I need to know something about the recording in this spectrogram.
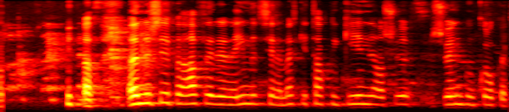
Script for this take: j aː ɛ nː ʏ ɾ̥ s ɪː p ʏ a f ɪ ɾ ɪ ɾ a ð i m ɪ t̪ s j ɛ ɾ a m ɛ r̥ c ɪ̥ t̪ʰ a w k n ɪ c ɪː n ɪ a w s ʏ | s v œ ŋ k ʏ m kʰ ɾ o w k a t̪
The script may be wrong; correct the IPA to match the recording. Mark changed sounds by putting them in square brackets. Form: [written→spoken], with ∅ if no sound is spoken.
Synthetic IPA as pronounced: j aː [ɛ→œ] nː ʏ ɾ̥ s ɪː p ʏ a f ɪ ɾ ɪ ɾ a ð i m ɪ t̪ s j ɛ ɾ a m ɛ r̥ c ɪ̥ t̪ʰ a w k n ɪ c ɪː n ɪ a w s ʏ | s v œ ŋ k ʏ m kʰ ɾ o w k a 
